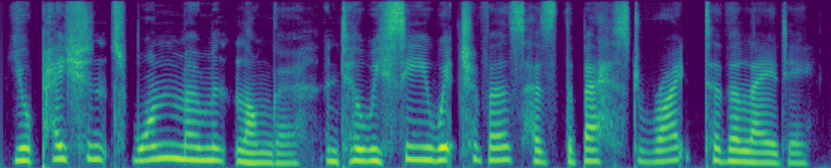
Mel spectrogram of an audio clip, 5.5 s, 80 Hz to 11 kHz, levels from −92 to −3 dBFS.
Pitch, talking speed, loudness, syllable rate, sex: 220 Hz, 195 wpm, -19 LUFS, 4.9 syllables/s, female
